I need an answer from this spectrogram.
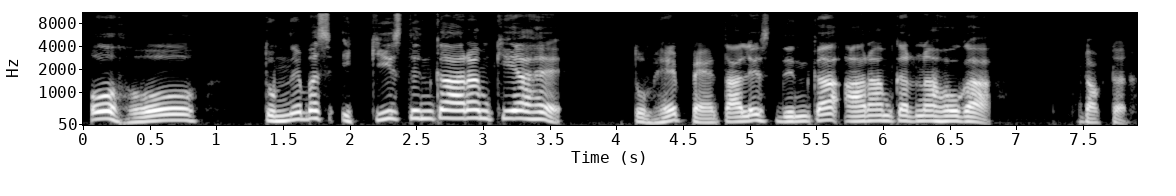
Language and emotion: Hindi, surprised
